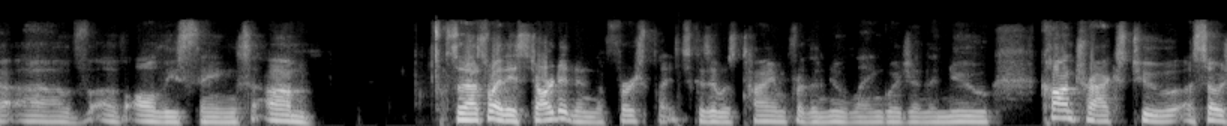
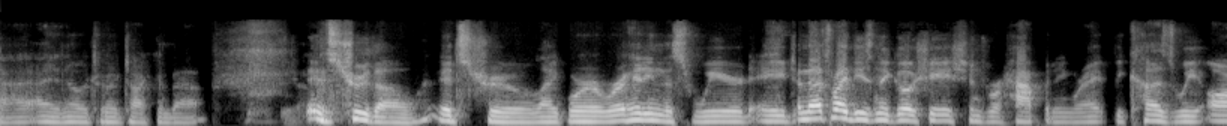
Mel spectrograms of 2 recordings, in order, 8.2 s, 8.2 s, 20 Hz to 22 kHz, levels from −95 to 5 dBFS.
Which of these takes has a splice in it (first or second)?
second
